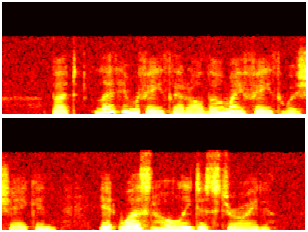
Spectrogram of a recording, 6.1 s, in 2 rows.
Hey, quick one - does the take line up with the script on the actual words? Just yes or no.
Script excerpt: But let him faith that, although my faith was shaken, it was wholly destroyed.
yes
